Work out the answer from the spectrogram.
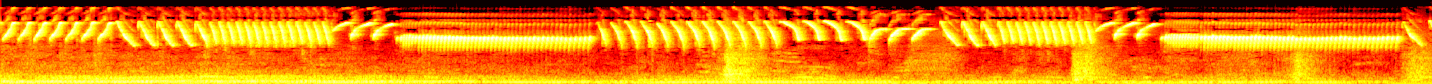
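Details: Canary song for training other birds: alternating bursts of quick sweeping chirps, high buzzy rolls and steady lower trills, the pattern repeating twice, over a faint low background hum.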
